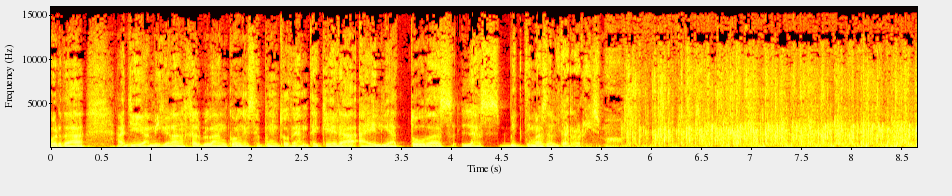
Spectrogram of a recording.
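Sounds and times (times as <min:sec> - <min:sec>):
speech: 0:00.0 - 0:06.1
sizable crowd applauding at a memorial tribute in gardens: 0:05.7 - 0:08.6.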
